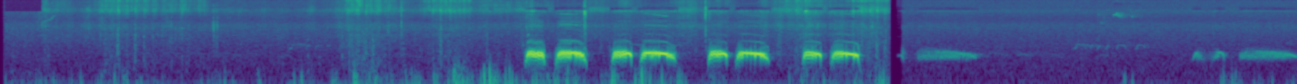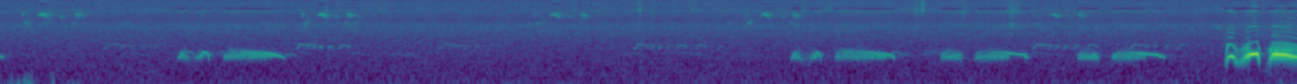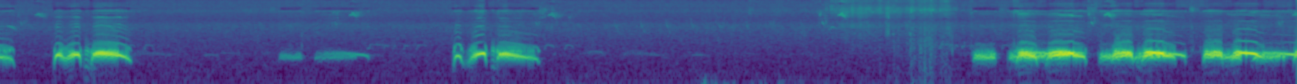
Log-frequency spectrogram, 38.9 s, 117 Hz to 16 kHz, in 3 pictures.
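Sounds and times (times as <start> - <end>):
dove cooing: 5.2 - 11.0, 11.9 - 13.1, 14.0 - 16.5, 20.9 - 32.6, 35.2 - 38.9.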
